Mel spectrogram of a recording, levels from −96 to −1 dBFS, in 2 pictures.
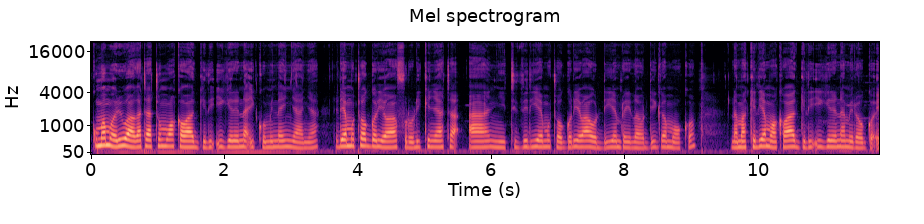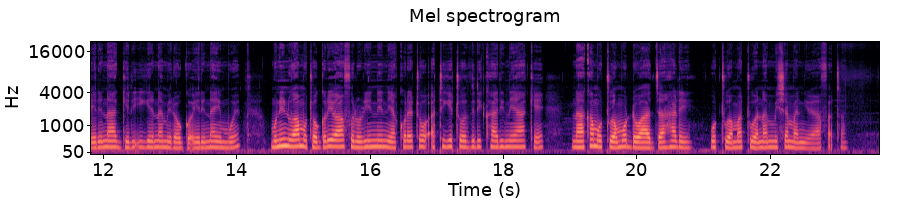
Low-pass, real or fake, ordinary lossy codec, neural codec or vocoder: none; real; none; none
